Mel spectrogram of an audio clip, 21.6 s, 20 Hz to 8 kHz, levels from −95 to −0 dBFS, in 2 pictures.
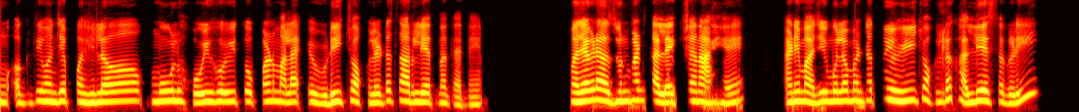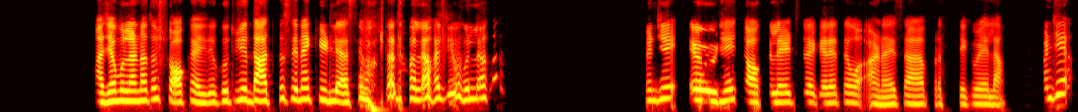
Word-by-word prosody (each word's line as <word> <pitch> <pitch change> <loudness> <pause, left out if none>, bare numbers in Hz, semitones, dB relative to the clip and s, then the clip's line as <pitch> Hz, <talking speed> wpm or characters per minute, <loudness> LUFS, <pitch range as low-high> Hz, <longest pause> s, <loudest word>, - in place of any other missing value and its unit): अगदी 190 +3 -6
म्हणजे 220 +1 +1
पहिलं 215 +3 +1 0.2
मूल 230 +1 +1
होय, 195 +2 +2
होय 215 0 +1
तो 215 - 0
पण 220 +1 0
मला 210 0 +1
एवढी 195 +2 +1
चॉकलेट 195 -2 -2
चारलीयेतना 205 -3 0
त्याने. 155 0 -8 0.9
माझ्याकडे 230 +4 +7
अजून 220 -1 +3
पण 245 -1 +1
कलेक्शन 205 +2 +2
आहे 185 0 +2 0.5
आणि 210 +2 +4
माझी 215 -1 +3
मुलं 225 +1 +2
म्हणतात, 230 +1 -3
"तू 260 -3 0
ही 235 +2 +3
चॉकलेट 250 +1 -3
खाल्ली 200 +1 +1
आहे 230 - +7
सगळी." 210 - -2 1.4
माझ्या 215 +2 +4
मुलांना 230 0 +3
तर 265 - -2
शॉक 210 -1 +1
आहे, 195 -2 0
"ये 200 - -4
गो, 225 +4 -4
तुझे 255 +4 -1
दात 230 -2 +6
कसे 275 -2 -1
नाही 265 +1 +3
किडले." 235 -3 +1
असे 200 +9 -1
बोलतात 320 +4 -1
मला 265 - +3
माझी 325 +8 -2
मुलं. 275 -3 -2 1.6
म्हणजे 255 +4 -1 0.2
एवढे 230 -1 +2
चॉकलेट्स 200 -1 -2
वगैरे 190 -1 -3
तो 195 -1 -5
आणायचा 165 0 -4
प्रत्येक 170 -1 -13
वेळेला. 160 -2 -5 0.4
म्हणजे 355 +8 -1
215 Hz, 150 wpm, -22 LUFS, 195-235 Hz, 1.6 s, माझ्याकडे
